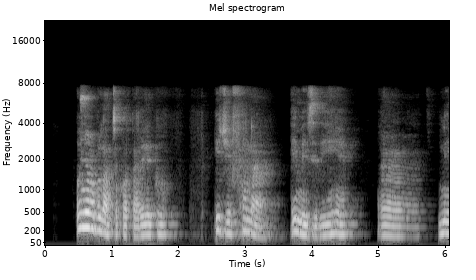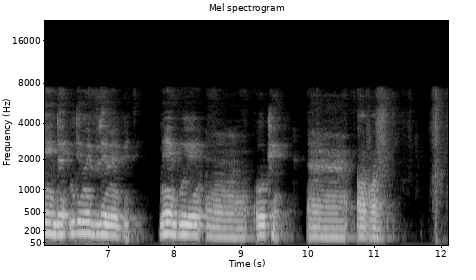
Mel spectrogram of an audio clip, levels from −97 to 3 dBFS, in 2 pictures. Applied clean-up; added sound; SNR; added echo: none; Tambourine; 18 dB; reverberation time 0.5 s.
